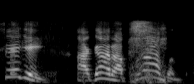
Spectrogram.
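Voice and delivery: lightly put-on Hebrew accent; mock Hebrew accent. Writer greeting his friend Freud with his problem, mock Hebrew accent. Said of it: "didn't say it with a Hebrew accent".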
